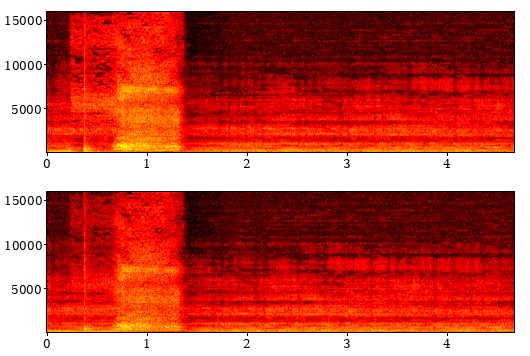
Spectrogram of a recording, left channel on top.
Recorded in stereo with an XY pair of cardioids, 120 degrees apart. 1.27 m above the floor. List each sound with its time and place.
0.4 s a hiss: 25° left, 0.5 m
